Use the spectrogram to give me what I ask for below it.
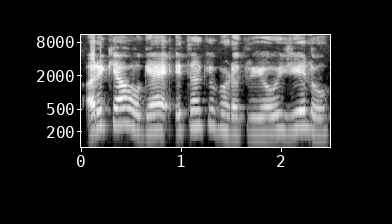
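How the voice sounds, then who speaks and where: A woman's voice: medium pitch, brisk, a little mellow, lightly acted. A woman voicing a bold, defiant young heroine who speaks with confident teasing.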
